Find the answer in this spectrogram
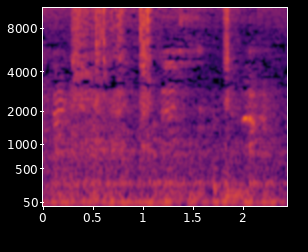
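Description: A faint, muffled voice over a drive-thru intercom speaker, broken by a few short crackling clicks, over a low steady hum.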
